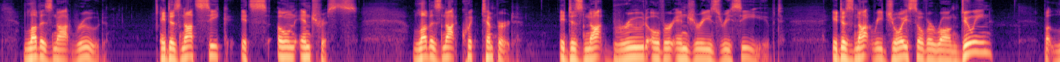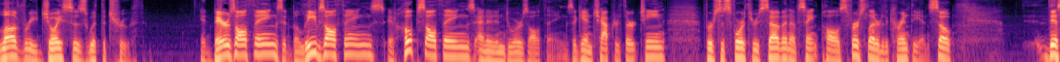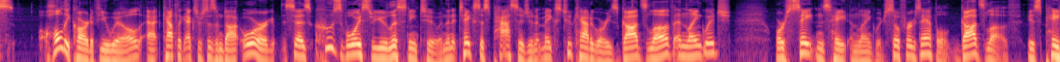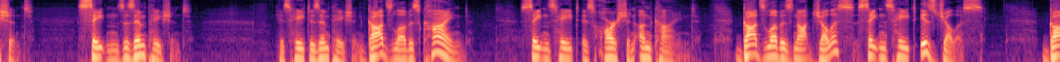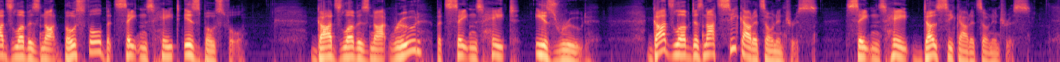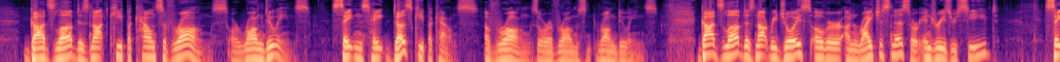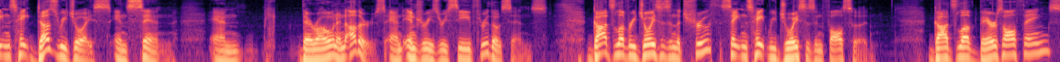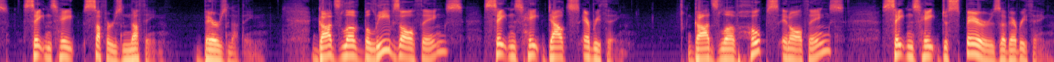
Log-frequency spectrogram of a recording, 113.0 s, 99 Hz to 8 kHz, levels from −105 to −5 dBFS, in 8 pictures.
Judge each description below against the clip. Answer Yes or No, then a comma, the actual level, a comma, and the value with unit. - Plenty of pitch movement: No, average, 4.6 semitones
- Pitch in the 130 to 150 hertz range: Yes, low, 135 Hz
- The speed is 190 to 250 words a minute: No, average, 140 wpm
